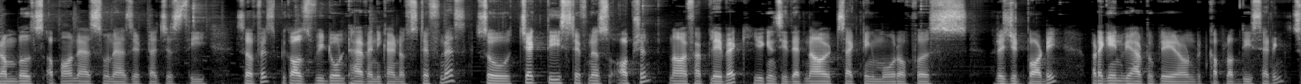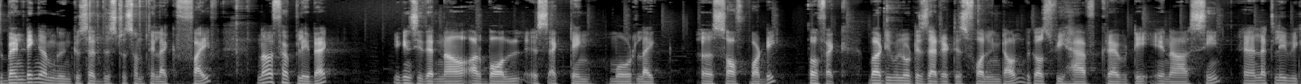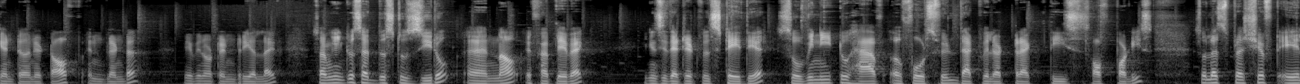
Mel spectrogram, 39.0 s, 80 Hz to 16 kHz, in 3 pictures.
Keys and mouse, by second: 4.7-5.5 middle drag, 5.5 click, 5.7-10.4 middle drag, 6.5 space, 9.2 space, 10.4-21.6 drag, 15.4 space, 21.1 space, 31.6 space, 33.5 space, 34.2 shift+a, 36.9 shift+a.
